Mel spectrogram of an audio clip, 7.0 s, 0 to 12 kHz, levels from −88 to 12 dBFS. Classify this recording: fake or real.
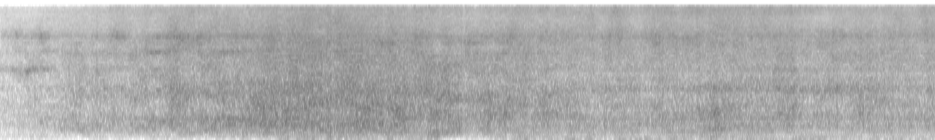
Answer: fake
